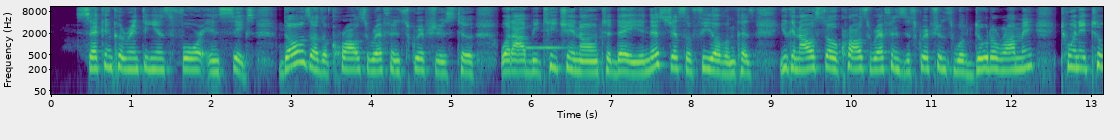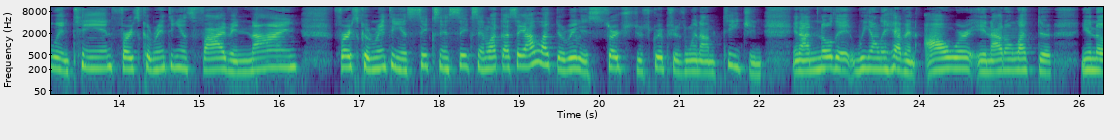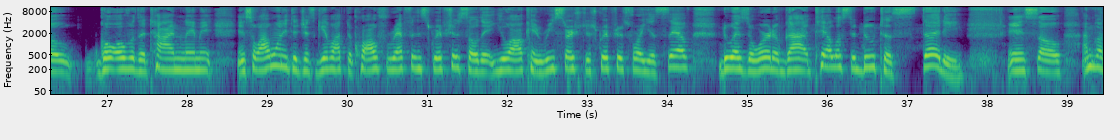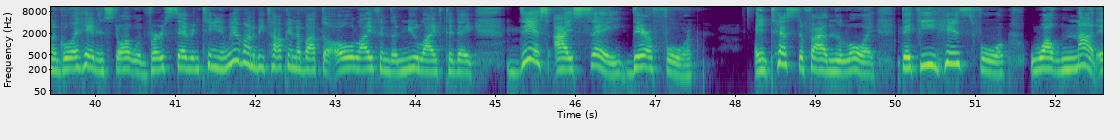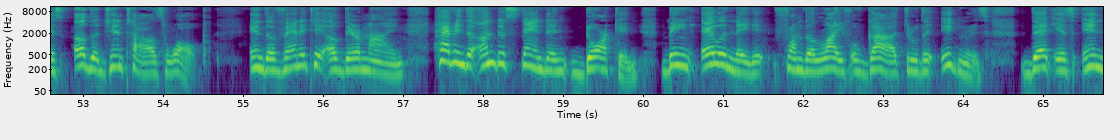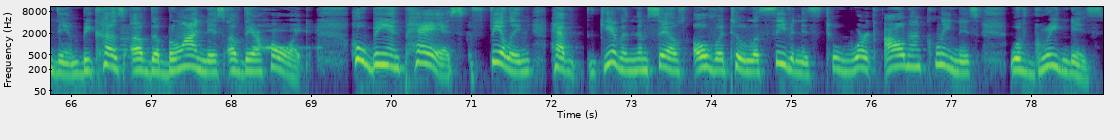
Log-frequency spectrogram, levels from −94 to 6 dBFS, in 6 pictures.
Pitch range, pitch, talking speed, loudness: 180-225 Hz, 200 Hz, 155 wpm, -20 LUFS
